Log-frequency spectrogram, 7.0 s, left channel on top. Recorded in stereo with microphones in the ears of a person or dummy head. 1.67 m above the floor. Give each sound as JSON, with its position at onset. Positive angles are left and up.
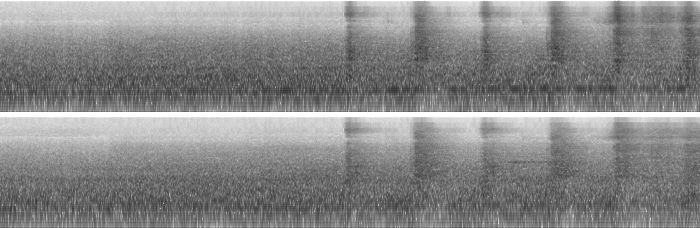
{"t": 3.5, "sound": "footsteps", "side_deg": -10, "distance_m": 4.5}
